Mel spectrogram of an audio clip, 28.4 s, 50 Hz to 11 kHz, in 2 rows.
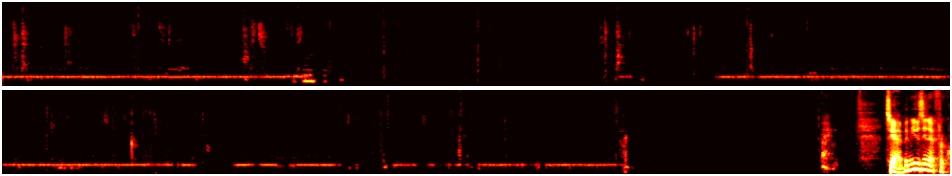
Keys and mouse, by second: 0.0-2.2 typing, 3.5 ctrl+z, 4.1 s, 4.7 g, 5.2-14.2 middle drag, 5.5 ctrl+z, 5.7 ctrl+z, 6.9 ctrl+z, 7.3 ctrl+z, 8.9 shift+s, 10.3 a, 11.4 ., 12.2 e, 12.5 s, 14.2 shift+click, 14.3-15.7 middle drag, 14.5 g, 15.4 click, 15.7 shift+click, 15.9-19.1 middle drag, 19.1-24.6 drag, 20.5 s, 24.6 middle click, 25.5-28.4 drag.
